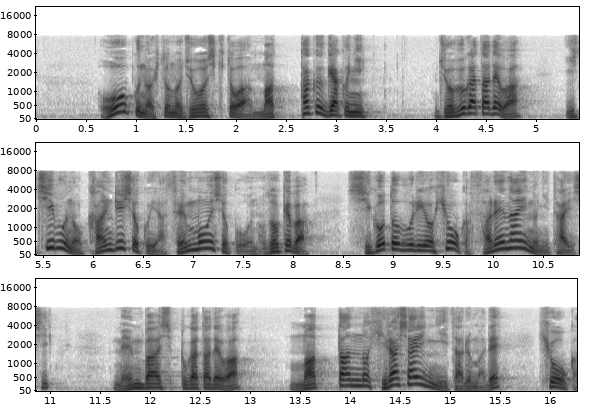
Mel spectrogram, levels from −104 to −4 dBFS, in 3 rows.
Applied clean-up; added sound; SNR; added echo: none; none; none; none.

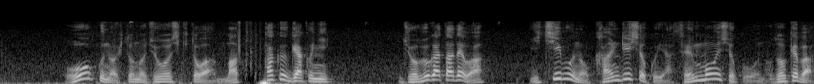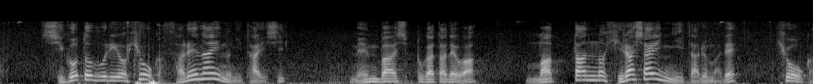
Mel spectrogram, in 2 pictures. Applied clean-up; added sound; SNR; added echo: neural mask model Resemble Enhance denoiser.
